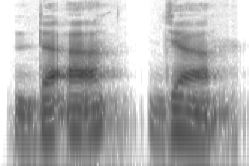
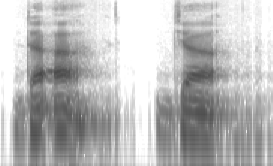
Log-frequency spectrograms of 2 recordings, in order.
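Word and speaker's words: daja: This word is pronounced da ja, da ja. You can see that on the three first vowels we have high tones, and it means we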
